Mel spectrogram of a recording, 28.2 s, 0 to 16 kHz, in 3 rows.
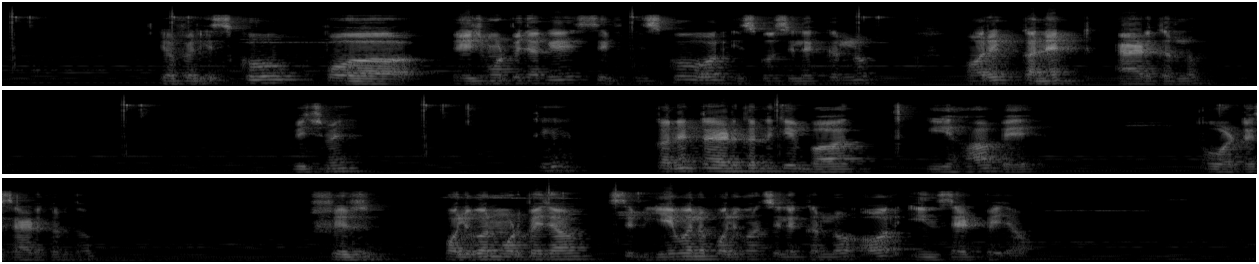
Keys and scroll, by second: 3.5 2, 22.6 4.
